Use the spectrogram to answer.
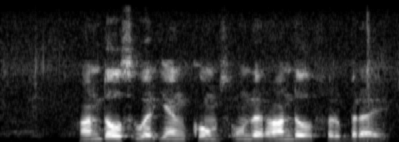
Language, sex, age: Afrikaans, male, 19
